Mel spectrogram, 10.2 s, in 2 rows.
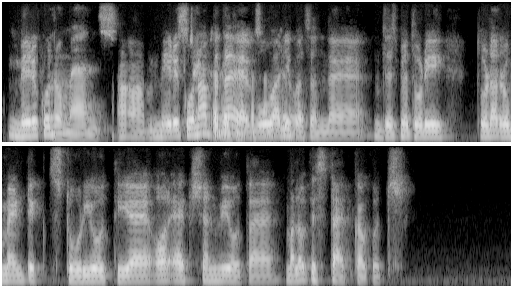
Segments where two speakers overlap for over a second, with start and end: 1.7-3.0

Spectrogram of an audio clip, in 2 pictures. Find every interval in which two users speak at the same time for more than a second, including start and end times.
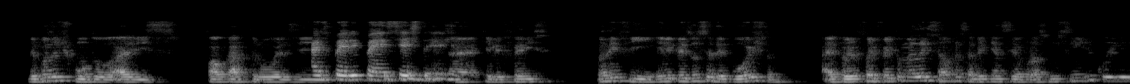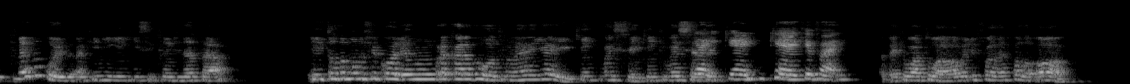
none

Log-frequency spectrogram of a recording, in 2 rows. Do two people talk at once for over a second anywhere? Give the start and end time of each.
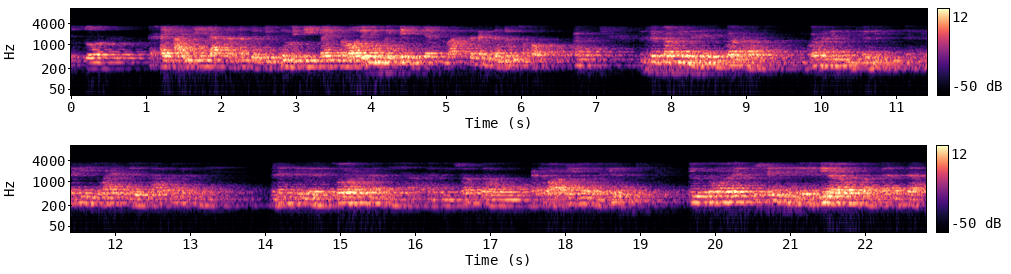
none

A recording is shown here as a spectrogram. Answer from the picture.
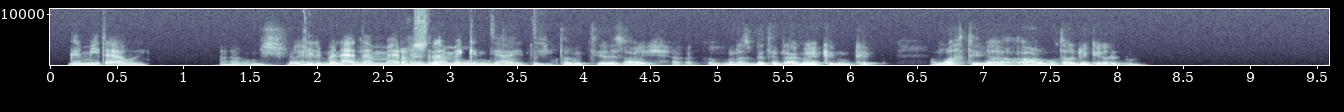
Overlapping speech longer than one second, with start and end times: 1.9-3.6

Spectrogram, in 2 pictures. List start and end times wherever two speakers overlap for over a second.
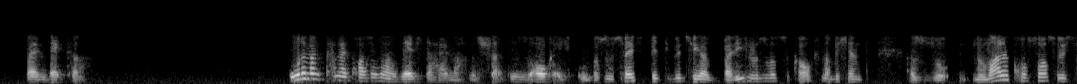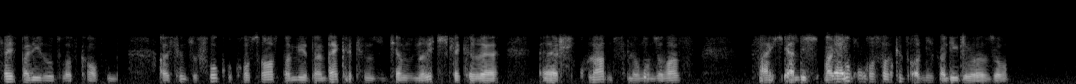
none

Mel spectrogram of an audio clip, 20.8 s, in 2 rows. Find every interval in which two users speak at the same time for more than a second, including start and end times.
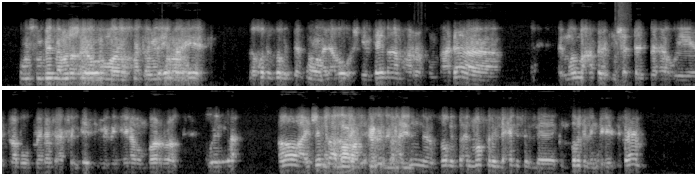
1.0-3.0, 15.0-16.6

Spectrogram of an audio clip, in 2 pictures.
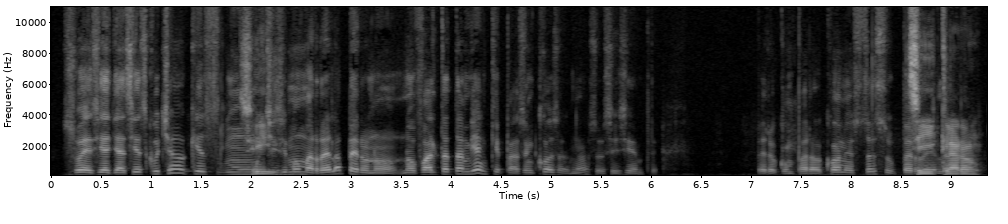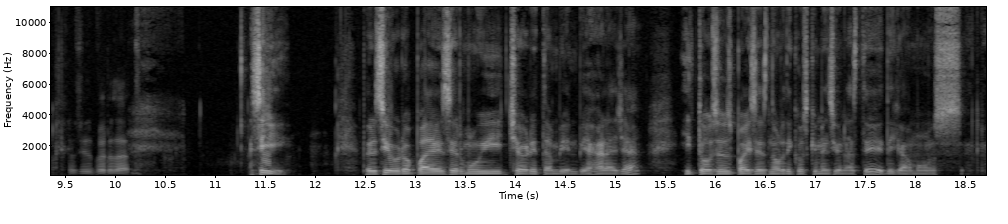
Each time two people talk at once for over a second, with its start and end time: none

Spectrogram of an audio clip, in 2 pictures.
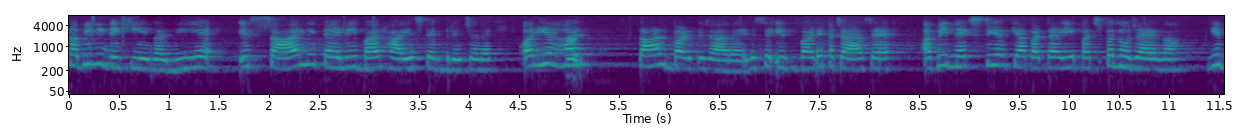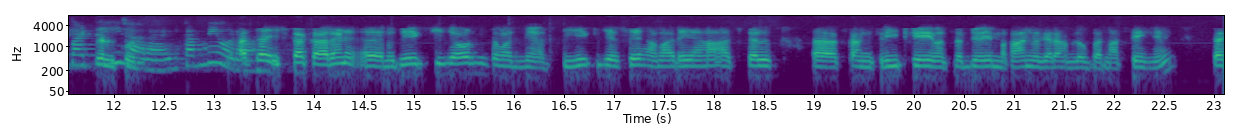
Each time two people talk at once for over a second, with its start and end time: none

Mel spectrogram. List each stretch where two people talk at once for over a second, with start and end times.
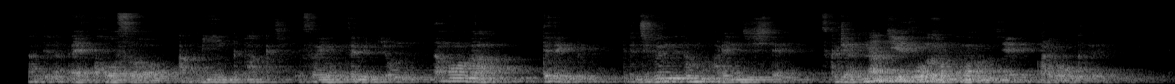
8.6-9.9

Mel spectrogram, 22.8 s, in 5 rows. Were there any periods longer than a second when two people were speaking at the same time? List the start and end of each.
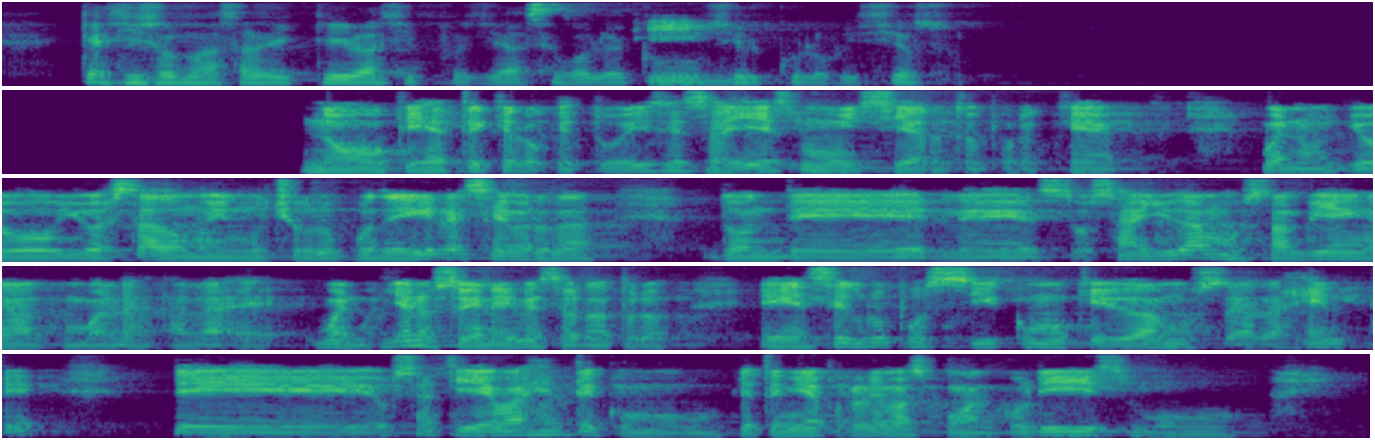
none

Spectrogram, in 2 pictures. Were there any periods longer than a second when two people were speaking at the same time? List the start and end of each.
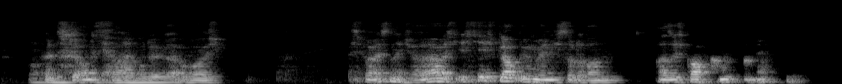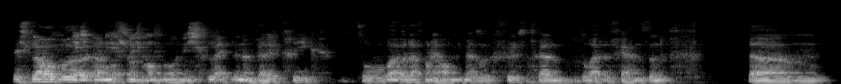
9.1-10.4

